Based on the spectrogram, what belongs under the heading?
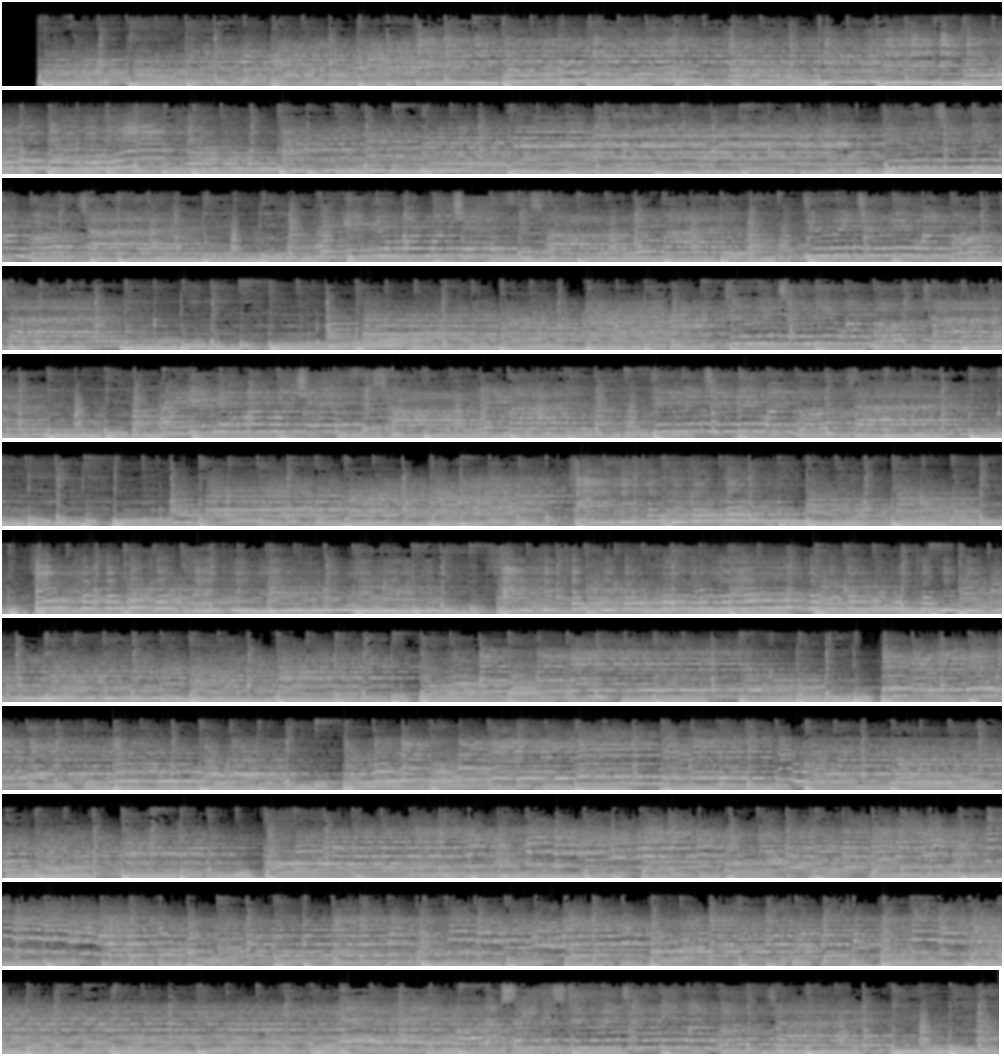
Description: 轻快、柔和、优美，带有浓郁的爵士风味。
Rumba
